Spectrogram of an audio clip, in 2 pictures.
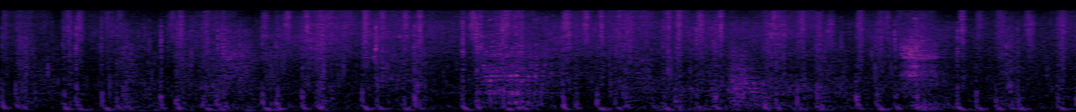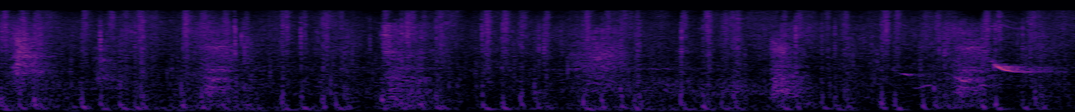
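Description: Horse hooves gallop quickly over soft ground.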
